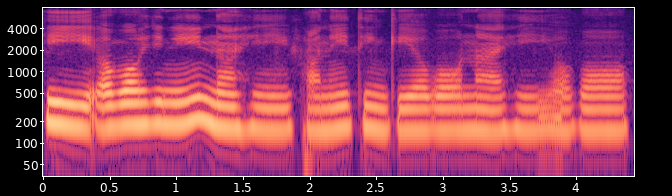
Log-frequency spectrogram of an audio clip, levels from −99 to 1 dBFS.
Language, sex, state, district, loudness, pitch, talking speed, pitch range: Chakma, female, Tripura, Unakoti, -17 LUFS, 155 Hz, 150 wpm, 150-170 Hz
